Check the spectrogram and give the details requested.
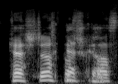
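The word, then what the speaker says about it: Takeshita: Keshta.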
